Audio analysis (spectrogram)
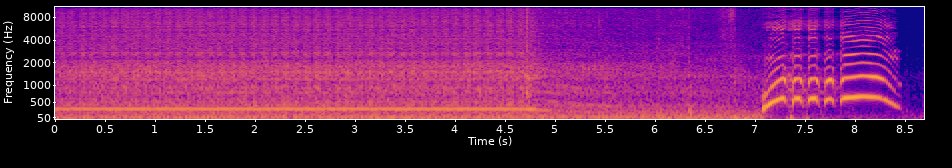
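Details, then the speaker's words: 1991 Honda CRX Si barn find, engine previously seized, not turned over since about 2012, cranking with oil pressure light going out: even starter whine, smooth unbroken spin about five seconds, no binding; normal cranking. "So, the light goes away. So, when we're cranking, it's making oil pressure. This thing hasn't turned over since 2013 or honestly probably 2012"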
